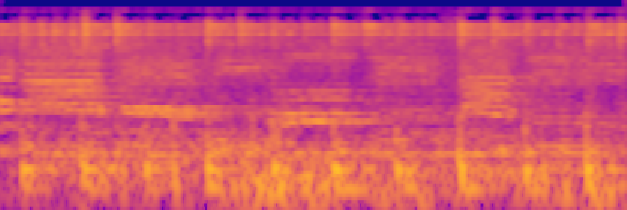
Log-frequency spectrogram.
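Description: A group of street buskers singing together in several voices, over an acoustic guitar and a cajon keeping a steady beat.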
